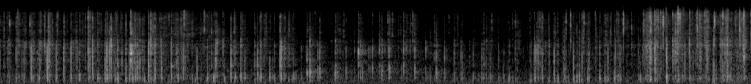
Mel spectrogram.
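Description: Fingernails rapidly scratch the red and green sequins on a small white foam Christmas ornament with a red ribbon. The result is a dense, bright, crinkly clicking with a brief quieter stretch in the middle before it picks up again.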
